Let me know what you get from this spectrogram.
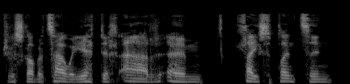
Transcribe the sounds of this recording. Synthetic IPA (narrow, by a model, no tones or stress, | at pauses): pʰrivəskɔbɛrtʰawɪiɛd̥rɪχarəːmɬajsə̥pʰlˠɛntʰɨn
